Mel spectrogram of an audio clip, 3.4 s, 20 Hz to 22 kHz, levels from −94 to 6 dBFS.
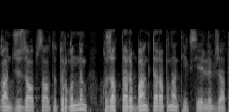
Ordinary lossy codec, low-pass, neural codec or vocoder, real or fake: MP3, 64 kbps; 7.2 kHz; none; real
